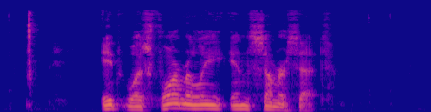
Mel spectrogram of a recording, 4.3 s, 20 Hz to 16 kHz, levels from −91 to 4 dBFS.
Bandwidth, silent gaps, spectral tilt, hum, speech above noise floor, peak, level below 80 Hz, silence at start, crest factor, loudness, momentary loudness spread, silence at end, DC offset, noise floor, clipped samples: 11.5 kHz; none; -5.5 dB/octave; none; 48 dB; -22 dBFS; -74 dBFS; 0.25 s; 18 dB; -38 LUFS; 14 LU; 1 s; under 0.1%; -85 dBFS; under 0.1%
